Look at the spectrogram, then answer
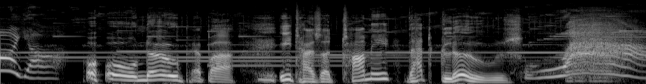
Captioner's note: laughs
